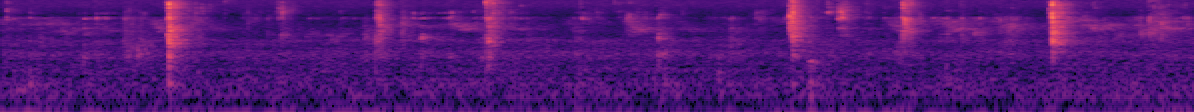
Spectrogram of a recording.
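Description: Faint chewing and wet mouth sounds of someone eating, with several soft clicks scattered through.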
